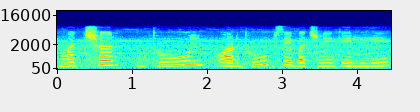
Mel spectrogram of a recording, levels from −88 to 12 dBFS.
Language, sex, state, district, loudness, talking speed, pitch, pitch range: Hindi, female, Punjab, Fazilka, -18 LUFS, 110 wpm, 235 Hz, 220-275 Hz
